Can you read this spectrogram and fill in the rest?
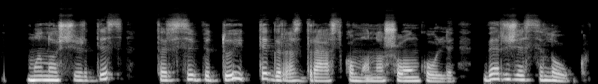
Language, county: Lithuanian, Utena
